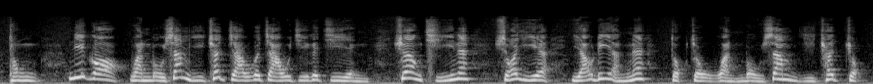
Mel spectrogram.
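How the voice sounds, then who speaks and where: A radio language teacher of unclear sex with a Hong Kong Cantonese accent, lecturing deliberately in short phrases with drawn-out particles. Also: mid-range voice. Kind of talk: explanatory radio lecture on Chinese characters.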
